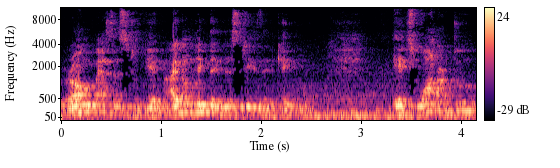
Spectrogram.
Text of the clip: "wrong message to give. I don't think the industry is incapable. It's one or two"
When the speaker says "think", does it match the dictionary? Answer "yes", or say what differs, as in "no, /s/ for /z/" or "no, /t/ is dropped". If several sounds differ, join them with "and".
no, /t/ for /θ/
